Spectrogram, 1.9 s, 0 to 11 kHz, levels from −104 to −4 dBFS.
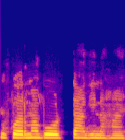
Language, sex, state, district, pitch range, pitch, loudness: Chhattisgarhi, female, Chhattisgarh, Jashpur, 230-245 Hz, 240 Hz, -13 LUFS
